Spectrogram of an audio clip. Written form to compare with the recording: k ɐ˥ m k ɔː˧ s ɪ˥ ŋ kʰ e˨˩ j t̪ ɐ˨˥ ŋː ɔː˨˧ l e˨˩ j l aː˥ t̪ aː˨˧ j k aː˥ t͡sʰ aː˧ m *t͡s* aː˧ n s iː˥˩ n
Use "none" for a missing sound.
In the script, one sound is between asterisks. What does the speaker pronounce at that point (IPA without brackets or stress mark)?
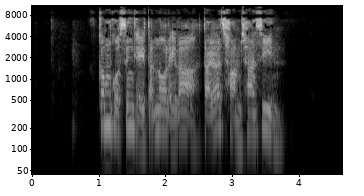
t͡sʰ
